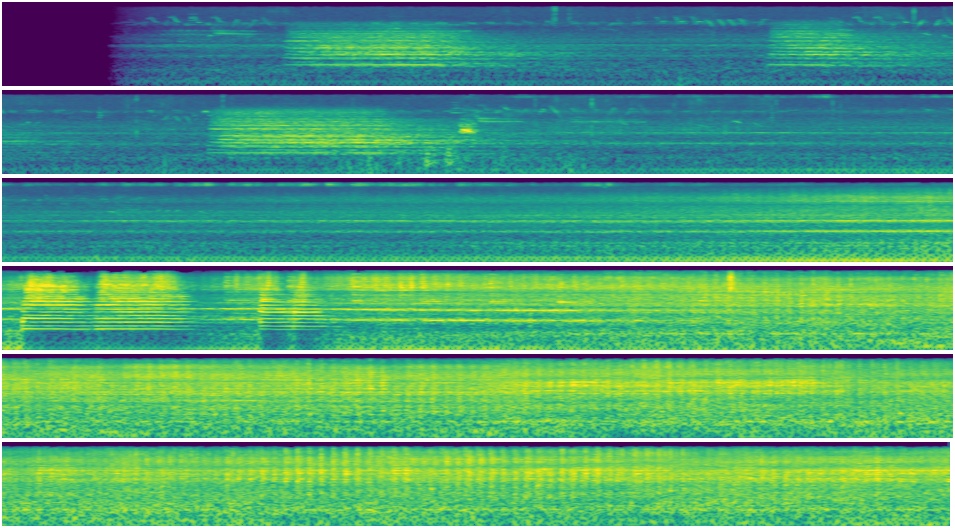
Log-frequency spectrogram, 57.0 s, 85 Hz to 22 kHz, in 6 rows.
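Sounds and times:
locomotive engines rumbling: 1.2 - 57.0
locomotive air horn blasts: 2.8 - 5.6, 7.6 - 10.0, 11.6 - 14.6, 28.2 - 34.7.

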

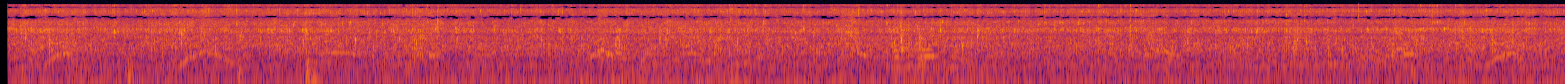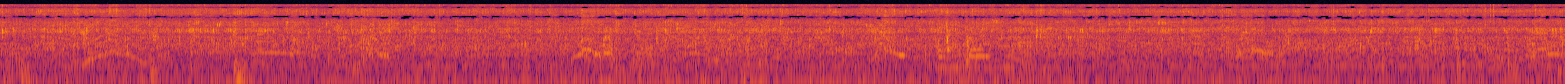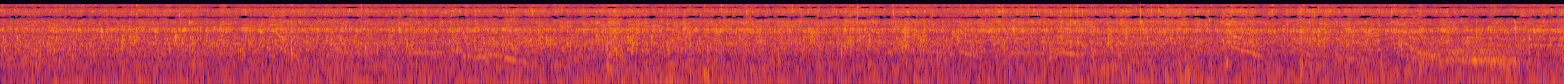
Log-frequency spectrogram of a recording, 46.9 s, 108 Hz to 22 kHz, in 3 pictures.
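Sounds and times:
trickling running water: 0.1 - 46.9
faint squeaky glides: 33.4 - 46.9.

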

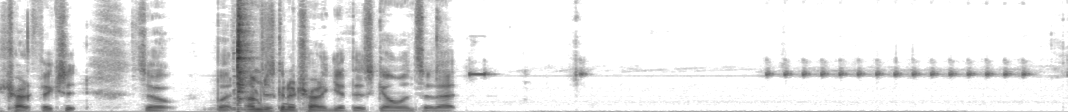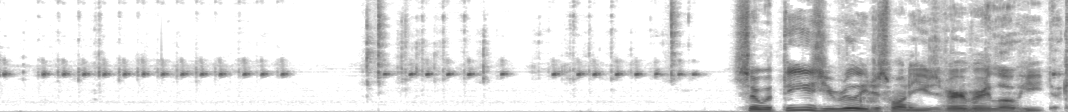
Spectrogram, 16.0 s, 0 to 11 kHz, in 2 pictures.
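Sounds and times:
rapid high-pitched electronic beeps: 11.1 - 13.4.

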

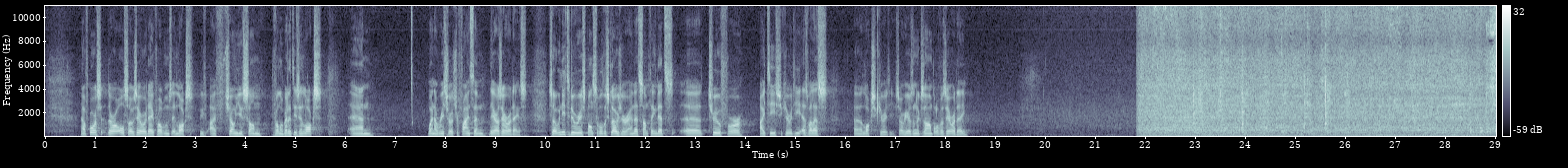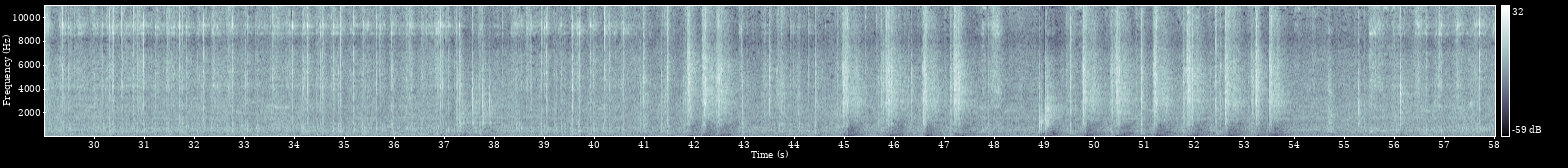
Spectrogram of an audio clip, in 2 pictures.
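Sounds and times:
steady low hum: 18.8 - 58.0
metal ring scraping on door knob: 22.9 - 27.1, 27.8 - 48.2, 54.7 - 58.0.

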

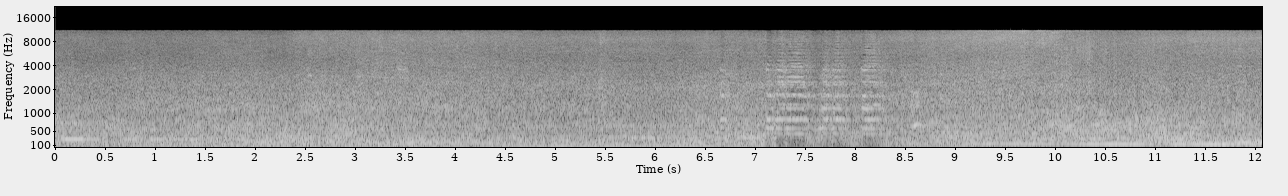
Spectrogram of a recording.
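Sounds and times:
steady rushing noise: 0.0 - 12.0
truck horn: 6.6 - 8.7.

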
